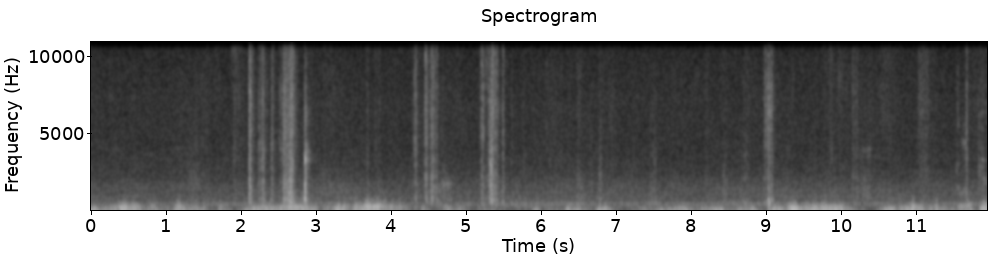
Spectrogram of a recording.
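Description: Honeybees buzz in a dense, close swarm as a beehive super is lifted off, with sharp knocks and scrapes of the hive tools cutting through the humming; a voice speaks intermittently underneath.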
